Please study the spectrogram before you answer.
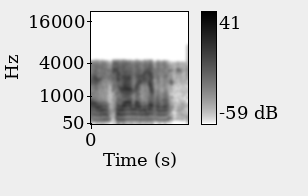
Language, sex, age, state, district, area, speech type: Assamese, male, 18-30, Assam, Sivasagar, urban, conversation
